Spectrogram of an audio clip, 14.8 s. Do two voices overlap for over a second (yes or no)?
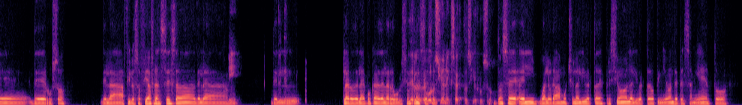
no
